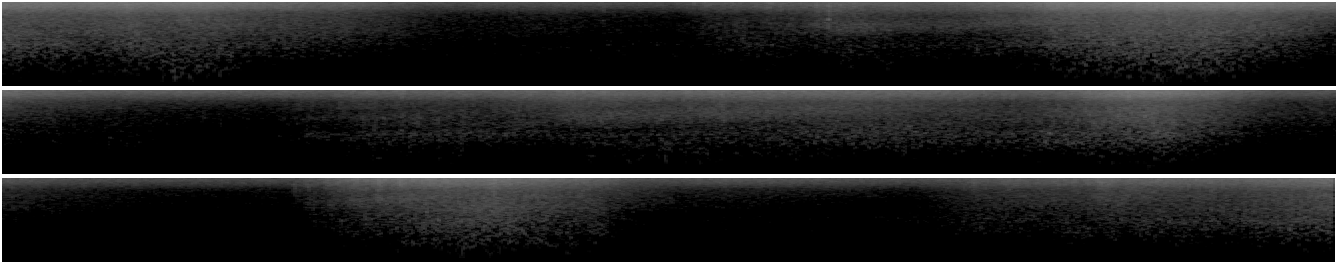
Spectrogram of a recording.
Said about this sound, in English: The grey sea breaks gently on the black sand, leaving behind a dramatic line of white foam.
